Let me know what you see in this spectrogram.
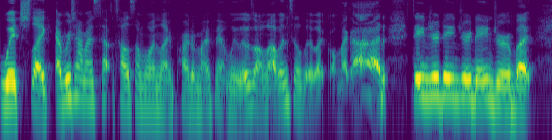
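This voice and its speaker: A woman rushes along at a very fast pace in a dark, mellow tone. Her loudness swings widely while her pitch varies in an ordinary way. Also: medium pitch for a woman. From Canada, Ottawa (born Trinidad, moved at five). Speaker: singer-songwriter. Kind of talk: interview. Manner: trying to speak properly.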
